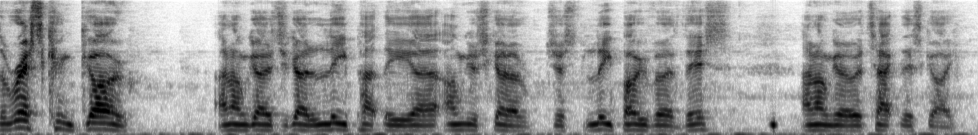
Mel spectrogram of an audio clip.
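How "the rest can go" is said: shouting at the top of voice. Playing a character who attacks in a forge: shouting at the top of voice. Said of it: "I'm gonna shout at the top of my voice".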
